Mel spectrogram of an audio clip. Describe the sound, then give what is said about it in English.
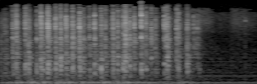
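Rapid, steady keystrokes clatter on a computer keyboard for about two seconds as a search is typed into the internet, fairly loud, then stop, leaving a low hum in the background. “By typing in BJ Armstrong.”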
